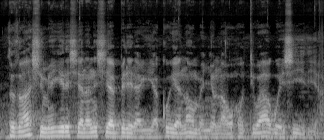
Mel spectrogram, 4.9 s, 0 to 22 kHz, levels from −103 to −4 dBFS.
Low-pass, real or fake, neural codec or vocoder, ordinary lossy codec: none; real; none; none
